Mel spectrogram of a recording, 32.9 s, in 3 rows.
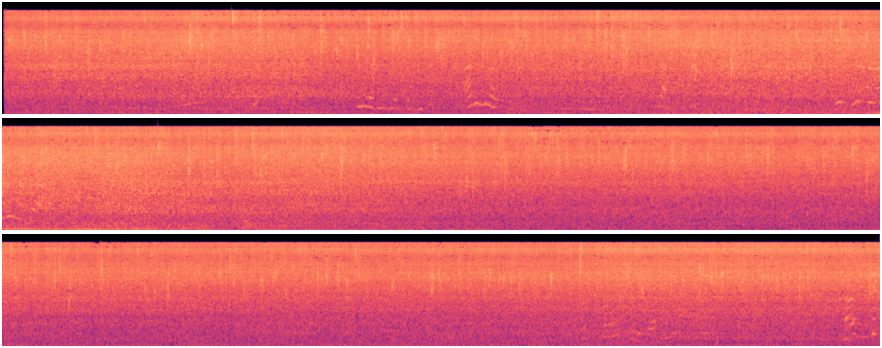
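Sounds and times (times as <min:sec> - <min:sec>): heavy rain on pavement: 0:00.0 - 0:32.9
car driving through water: 0:00.1 - 0:19.6.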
